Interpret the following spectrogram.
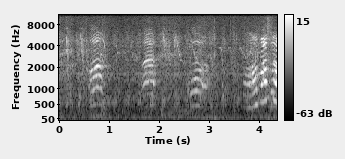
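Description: Chicken clucking: short, similar calls about once a second, with louder, overlapping calls near the end.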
